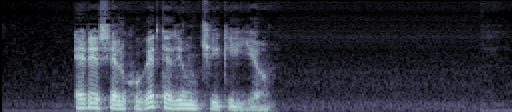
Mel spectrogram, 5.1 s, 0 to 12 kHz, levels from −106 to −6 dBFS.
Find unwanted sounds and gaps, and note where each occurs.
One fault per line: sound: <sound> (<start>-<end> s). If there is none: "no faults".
no faults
